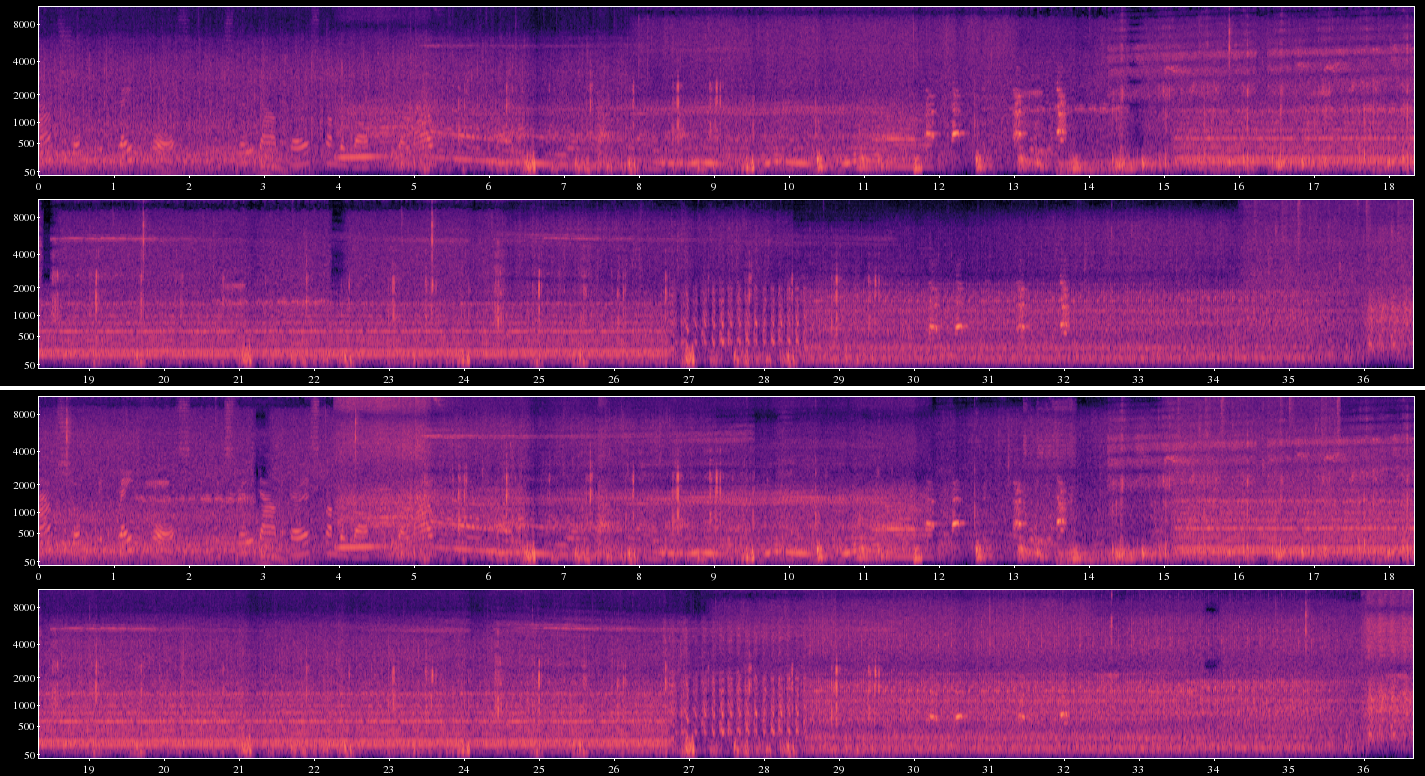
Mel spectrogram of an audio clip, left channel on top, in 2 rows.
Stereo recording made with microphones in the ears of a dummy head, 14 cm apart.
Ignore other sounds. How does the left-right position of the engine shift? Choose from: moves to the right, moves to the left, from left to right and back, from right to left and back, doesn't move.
doesn't move.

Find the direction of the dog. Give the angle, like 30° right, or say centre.
70° left.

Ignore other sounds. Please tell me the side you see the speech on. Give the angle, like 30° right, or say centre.
40° right.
